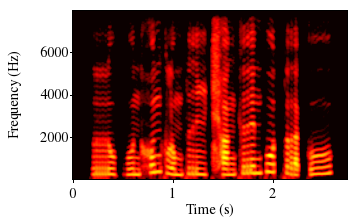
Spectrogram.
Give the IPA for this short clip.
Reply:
r uː˨˩ k̚ w u˨˩ n h o˥˩ n k l o˩˦ m p r iː˨˩ t͡ɕʰ a˧ ŋ k r e˦˥ n p oː˥˩ t̚ p r a˨˩ k̚ ʔ uː˦˥

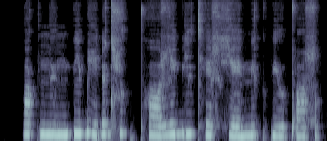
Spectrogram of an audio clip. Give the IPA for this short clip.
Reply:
ɒ k ɲ y ɲ pʲ ẽ ɓ i ɗ ɵ d ɕ u k pʰ ɔ ɮ i bʲ e lʲ tʰ e ɬ ç e mʲ ɔ k pʲ u pʼ ɑ ɬ

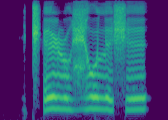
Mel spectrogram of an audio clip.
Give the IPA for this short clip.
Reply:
t͡ʃʼ e ɭ u ʑ o l e ʃ e

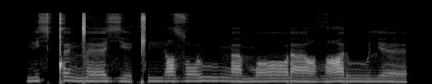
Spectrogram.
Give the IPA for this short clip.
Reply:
i sʲ ǃ ɛ ŋ͡ǀ ɛ zʲ e ǁ iː zˤ uː ŋ a m ɔː ɾ aː ðˤ a ɾ uː lʲ ɛ

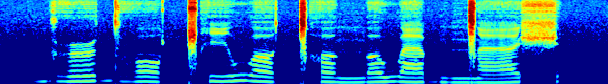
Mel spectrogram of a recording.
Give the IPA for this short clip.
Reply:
ɡʱ ə˞˧˥ dʱ ɔ˧˩ ǁʰ i˧˥ w ʌ˧˩ ǀʰ ʌ˧˩ ŋ ʌ˧˥ w æ˧˥ b ŋ͡ǀ æ˧˥ ʃ

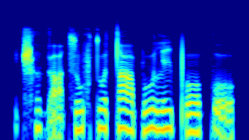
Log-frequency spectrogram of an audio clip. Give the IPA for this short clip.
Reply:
ʈ͡ʂʰ ə̤˥˩ ɡ ɑ̰˥˩ t͡s u˥˧ xʷ tʷ ə˥˩ t ɑ˥˩ p u˥˧ l i˥˩ pʼ o˥˧ k o̰˥˩

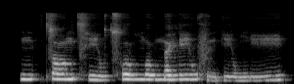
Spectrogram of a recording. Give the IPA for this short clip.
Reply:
ŋ ɪ˨˥ k̚ t͡s ɔː˧ ŋ t͡sʰ iː˨˩ w t͡sʰ o˧ w ŋ o˧ w n̪ ɐ˧ j l iː˧ w f ɪ˨˩ ŋ k iː˨˩ w ŋ iː˨˥

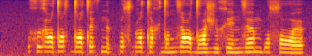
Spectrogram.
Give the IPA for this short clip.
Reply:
x ʊ ɣ ɯ u̯ dˤ ɜ sˤ dˤ ɜ t ɛ θ n ɯ ʔ p u sˤ ɡ ɯ t ɯ x dˤ ɛ n z ɛ u̯ dˤ ɜ ʒ ɯ x e n z ɜ m b u sˤ œ

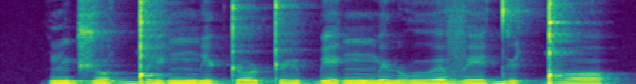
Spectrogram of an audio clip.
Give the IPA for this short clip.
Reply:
n d͡ʒ o˦ ɡ͡ǃ e˦ ŋ͡m i˧ ʈ o˨ ʈ ɨ˧ ɓ e˦ ŋ͡m e˧ ɳ w u˧ ə̯ v e˧ d̪ ɨ˦ ɡ͡ǃ ɔ˧

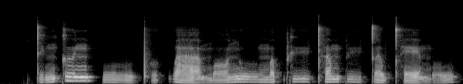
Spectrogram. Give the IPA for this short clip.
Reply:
t̪ ɪ˨˥ ŋ k ɵ˥ n | w uː˨˩ pʰ ʊ˨˥ k̚ w aː˨˩ m ɔː˨˥ n w uː˧ m ɐ˨˥ p̚ k yː˥ t̪ʰ ɐ˥ m p yː˧ t̪ ɐ˨˧ w t̪ʰ ɛː˨˩ m o˨˥ w

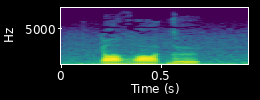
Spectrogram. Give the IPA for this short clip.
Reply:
ɠ e ðˤ ʌ ɠ ɯ

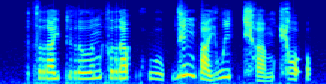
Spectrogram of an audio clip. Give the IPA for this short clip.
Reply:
t r a˦˥ j p r ɤː˦˥ n k r a˦˥ p̚ kʰ w uː˨˩ p̚ d e˥˩ n p a˩˦ j w i˦˥ t̚ t͡ɕʰ a˩˦ m t͡ɕ ɔ˥˩ ʔ

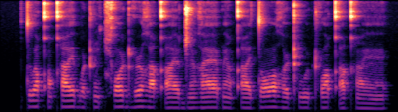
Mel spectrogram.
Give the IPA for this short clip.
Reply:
t ʊː qʼ ũ qʰ ɛː b ɔ ʈʰ ũ t͡ɕʰ ɔ ɖʱ ə˞ ʁ æ qʼ æː ɖ͡ʐ ɛ̃ ʁ æː p ɛ̃ː qʼ ɛː t ɔː ʁ ə˞ ʈʰ uː ʈʰ ɔ qʼ ɛ qʰ ɛ̃ː

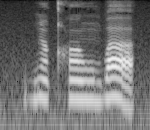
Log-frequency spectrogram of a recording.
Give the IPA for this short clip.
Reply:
ɓ ĩ qʰ ũː b a

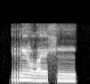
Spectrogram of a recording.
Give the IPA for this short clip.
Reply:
r ẽ o̯ lˠ eː x ĩ

